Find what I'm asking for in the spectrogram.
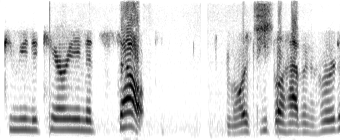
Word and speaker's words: communitarian: I couldn't pronounce it properly for the first 6 months. I called it command humanitarian.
